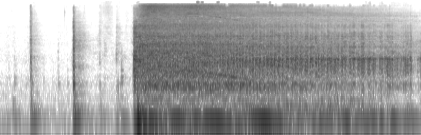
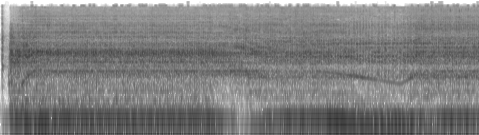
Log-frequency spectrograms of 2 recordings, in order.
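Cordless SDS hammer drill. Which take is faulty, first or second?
first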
